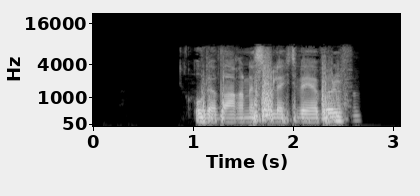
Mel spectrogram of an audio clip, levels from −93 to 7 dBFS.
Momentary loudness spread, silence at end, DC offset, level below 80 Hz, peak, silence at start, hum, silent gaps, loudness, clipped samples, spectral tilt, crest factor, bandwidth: 5 LU; 0.4 s; under 0.1%; -52 dBFS; -2 dBFS; 1.05 s; none; none; -15 LUFS; under 0.1%; -5 dB/octave; 14 dB; 8 kHz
